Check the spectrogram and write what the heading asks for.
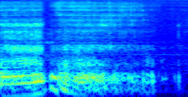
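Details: Snoring Basset Hound: a low, rumbling, fluttering breath sound that fades out from the sleeping dog.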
